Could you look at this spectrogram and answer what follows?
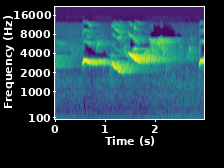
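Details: Captive champion green-winged saltator, a proven breeder, sings fibra e velocidade style, with clear, strong whistles that hold steady then slide down in a sweeping phrase and start again at the end.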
